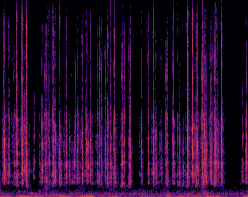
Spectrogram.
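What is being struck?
Mechanical keyboard, ABS plastic keycaps on an aluminium case.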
